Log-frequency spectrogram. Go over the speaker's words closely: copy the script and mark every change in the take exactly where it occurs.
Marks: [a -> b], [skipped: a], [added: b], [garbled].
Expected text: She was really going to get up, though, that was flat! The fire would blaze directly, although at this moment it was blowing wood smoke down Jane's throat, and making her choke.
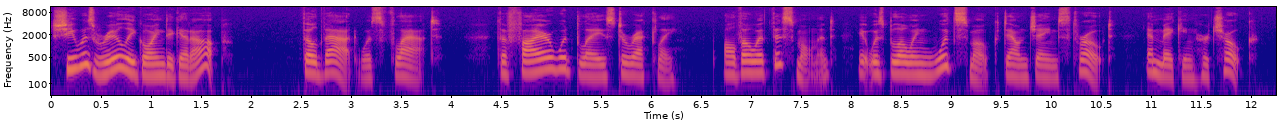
She was really going to get up, though, that was flat! The fire would blaze directly, although at this moment it was blowing wood smoke down Jane's throat, and making her choke.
